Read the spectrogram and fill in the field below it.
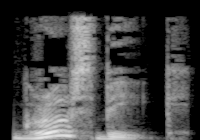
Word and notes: grosbeak: British English

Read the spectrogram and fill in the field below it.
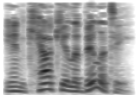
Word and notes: incalculability: British English

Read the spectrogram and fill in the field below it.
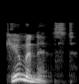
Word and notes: humanist: British English

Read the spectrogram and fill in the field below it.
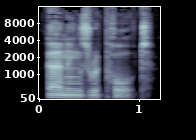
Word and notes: earnings report: British English

